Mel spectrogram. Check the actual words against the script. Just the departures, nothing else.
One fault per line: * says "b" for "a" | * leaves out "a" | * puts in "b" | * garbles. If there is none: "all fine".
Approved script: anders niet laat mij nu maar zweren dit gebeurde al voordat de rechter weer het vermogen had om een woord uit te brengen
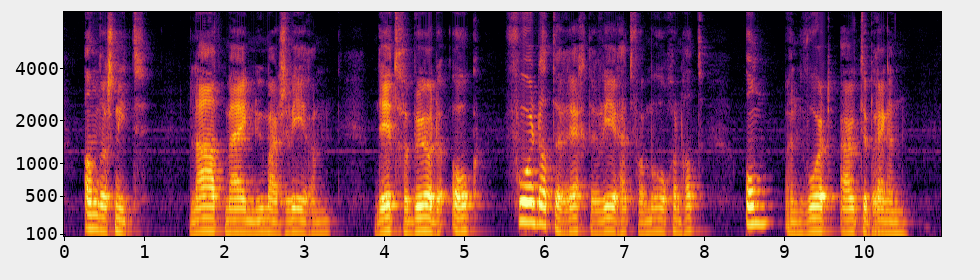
* says "ook" for "al"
